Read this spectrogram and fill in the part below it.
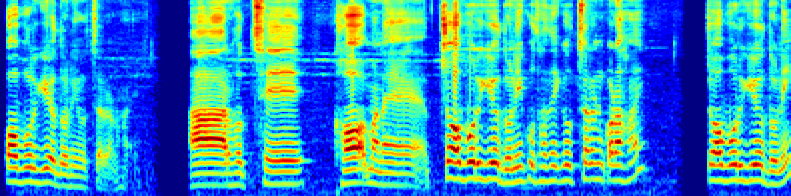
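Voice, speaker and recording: A young man gives a recorded class lesson. His voice sits a little high for a man. He repeats each term slowly so students can copy it into their notes. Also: mellow. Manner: explains step by step, repeats key terms and dictates notes. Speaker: teacher. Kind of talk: recorded online class lecture.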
